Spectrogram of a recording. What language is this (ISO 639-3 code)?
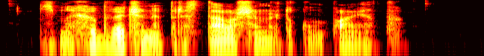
bul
